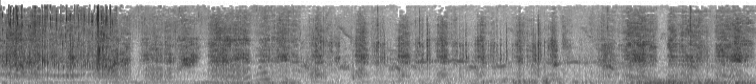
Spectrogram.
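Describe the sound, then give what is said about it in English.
Hot water pours and splashes into a thick cacao paste to dilute it into a cacao drink, a steady, fairly loud gurgling wash with small bursts of sloshing throughout, with no talking. “we're going to dilute the paste with hot water to make our cacao drink. Hot water's poured in.”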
